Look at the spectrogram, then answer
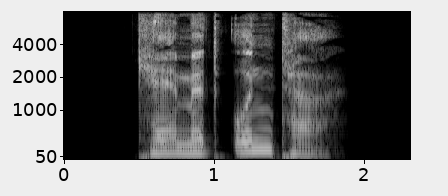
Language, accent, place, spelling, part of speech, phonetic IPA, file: German, Germany, Berlin, kämet unter, verb, [ˌkɛːmət ˈʊntɐ], De-kämet unter.ogg
- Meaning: second-person plural subjunctive II of unterkommen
